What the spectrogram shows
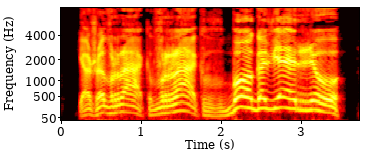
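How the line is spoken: Terrible shrieking in unison. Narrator (Russian): Враз завизжали цыганки так страшно, будто обеим всадили по сапожному ножу в живот

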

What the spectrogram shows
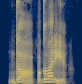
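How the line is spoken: Hesitant agreement. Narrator (Russian): неуверенно согласился Андрей

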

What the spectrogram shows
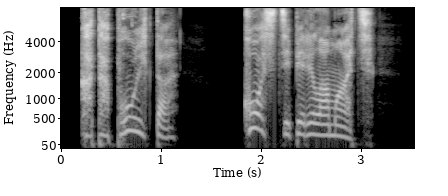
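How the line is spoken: Hoarse rasp through coughing. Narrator (Russian): Сквозь кашель прохрипела Изи

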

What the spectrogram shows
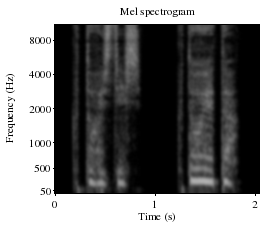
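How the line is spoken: Hoarse whisper. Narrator (Russian): хрипло прошептала

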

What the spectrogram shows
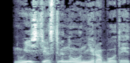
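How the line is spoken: Snort. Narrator (Russian): фыркнул я

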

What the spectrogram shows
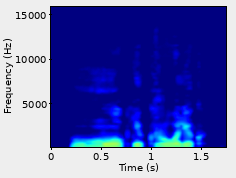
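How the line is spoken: Through gritted teeth. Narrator (Russian): процедил сквозь зубы Эрик

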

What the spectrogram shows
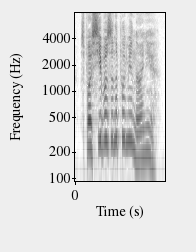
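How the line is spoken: Choked rasp, noose on throat. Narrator (Russian): прохрипел затянувшуюся на горле петлю

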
